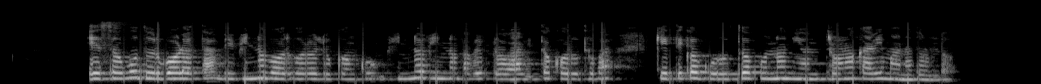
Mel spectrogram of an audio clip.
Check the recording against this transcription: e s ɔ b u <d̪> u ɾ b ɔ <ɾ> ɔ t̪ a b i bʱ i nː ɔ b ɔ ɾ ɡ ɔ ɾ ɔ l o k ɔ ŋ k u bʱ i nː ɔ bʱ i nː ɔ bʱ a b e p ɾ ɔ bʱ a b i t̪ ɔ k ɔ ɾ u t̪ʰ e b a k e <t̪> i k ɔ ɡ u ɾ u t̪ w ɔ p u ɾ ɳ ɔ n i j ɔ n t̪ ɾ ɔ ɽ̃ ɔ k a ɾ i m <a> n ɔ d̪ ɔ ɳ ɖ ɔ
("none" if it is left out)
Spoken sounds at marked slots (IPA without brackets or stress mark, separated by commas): d̪, ɭ, t̪, a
